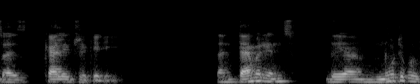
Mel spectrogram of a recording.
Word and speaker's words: Callitrichidae: Um, this this thing is pronounced as Callitrichidae.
